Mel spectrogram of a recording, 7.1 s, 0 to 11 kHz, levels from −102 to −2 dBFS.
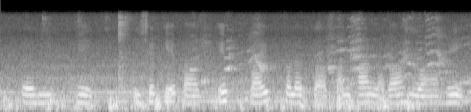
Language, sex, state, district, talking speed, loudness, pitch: Hindi, female, Madhya Pradesh, Dhar, 110 wpm, -15 LUFS, 195 Hz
